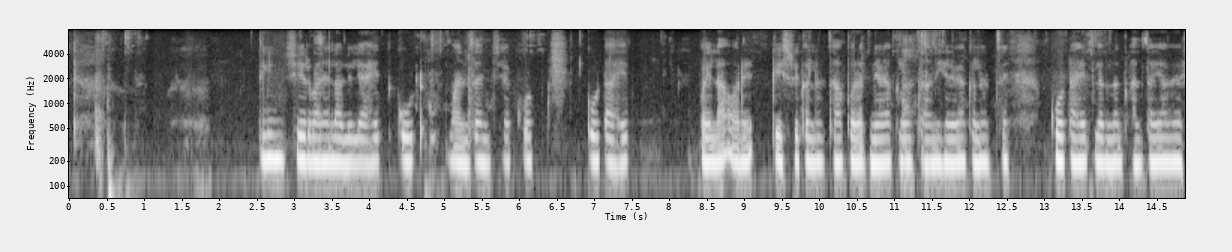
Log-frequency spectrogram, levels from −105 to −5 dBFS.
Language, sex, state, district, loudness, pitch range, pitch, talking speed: Marathi, female, Maharashtra, Pune, -19 LUFS, 185-195 Hz, 190 Hz, 120 wpm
